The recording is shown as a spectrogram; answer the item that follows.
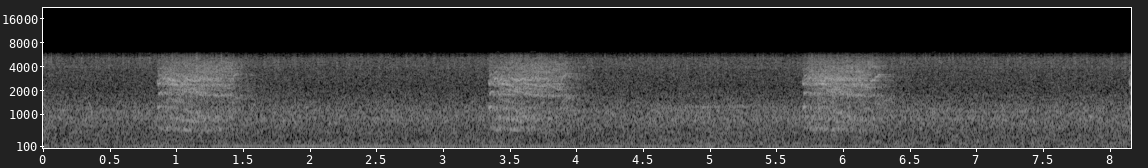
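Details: Very upset squirrel high up on an apartment building, making quite a racket: three harsh, noisy chattering bursts, each about half a second long, come roughly every two and a half seconds over a steady low hum.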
